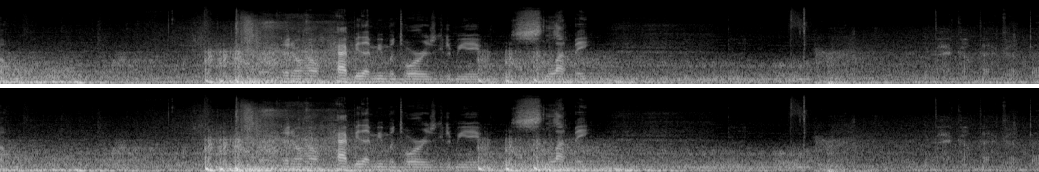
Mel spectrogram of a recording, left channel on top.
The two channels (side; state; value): both; normal; correlation 0.85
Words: I know how happy that Minotaur is going to be able to slap me. Back up, back up,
